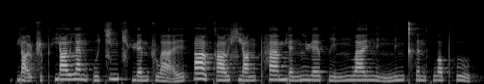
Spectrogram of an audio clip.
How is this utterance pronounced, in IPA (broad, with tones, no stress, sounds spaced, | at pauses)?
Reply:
p j ɑ̰˨˩ ʊ̯ ʈ͡ʂ ɻ̩˦ pʰ j ɑ˥ ʊ̯ l a˥˩ n p u˧˥ t͡ɕ i˥ n t͡ɕʰ ɥ ɛ˧˥ n ʈ͡ʂ w a̰˨˩˦ ɪ̯ | ɑ˥˩ ʊ̯ k ɑ˧˥ ʊ̯ ɕ j ɑ˧˥ ŋ pʰ ä˥ m j ɛ˧˥ n l ɥ ɛ˥ p i˧˥ n n̪ w a˥ ɪ̯ n̪ ḭ˨˩ ŋ n̪ i˥ ŋ kʰ ə˥˧ n k w ɔ˥˧ pʰ u˥˩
